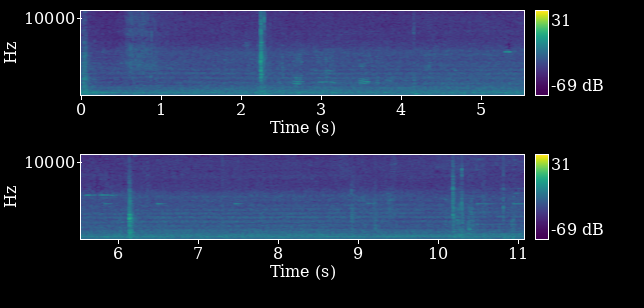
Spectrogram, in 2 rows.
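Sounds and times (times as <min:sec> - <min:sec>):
excavator diesel engine running: 0:00.0 - 0:11.0.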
